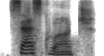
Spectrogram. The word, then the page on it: sasquatch: Indian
